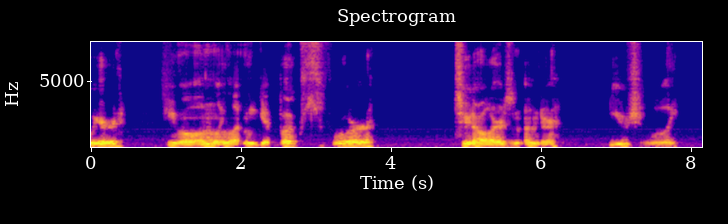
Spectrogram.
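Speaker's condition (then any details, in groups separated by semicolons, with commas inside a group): Cerebral palsy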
